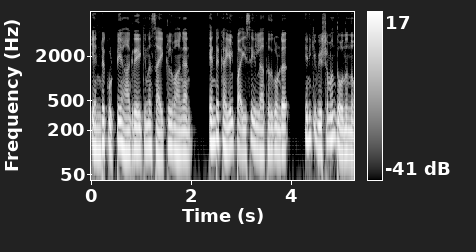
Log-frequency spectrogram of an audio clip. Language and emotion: Malayalam, sad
